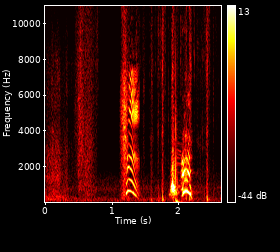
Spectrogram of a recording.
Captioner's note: upset grunt; effort grunt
